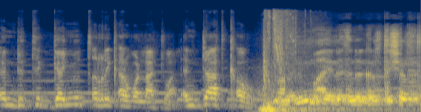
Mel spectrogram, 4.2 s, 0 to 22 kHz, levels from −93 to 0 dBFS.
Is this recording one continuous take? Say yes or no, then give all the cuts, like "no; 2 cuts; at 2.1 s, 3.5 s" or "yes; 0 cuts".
no; 1 cut; at 2.7 s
